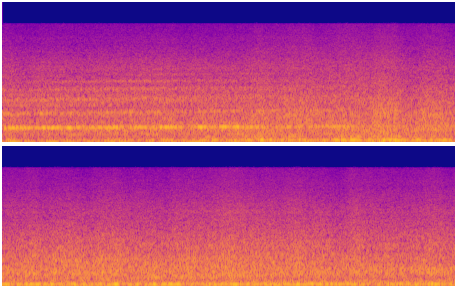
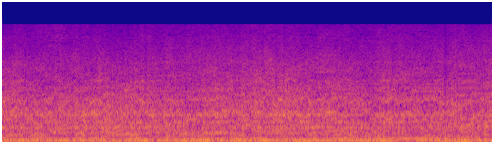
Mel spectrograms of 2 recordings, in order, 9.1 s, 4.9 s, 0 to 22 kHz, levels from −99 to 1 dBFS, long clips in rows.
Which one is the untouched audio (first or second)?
first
